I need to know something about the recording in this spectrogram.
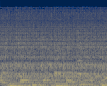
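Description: An old black sewing machine running, stitching fabric, with a low rhythmic sound repeating about two to three times a second. Background music plays under it.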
